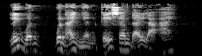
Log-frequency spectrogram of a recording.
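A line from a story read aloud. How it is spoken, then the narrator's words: Lowered voice. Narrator (Vietnamese): Lạc Dương Dương hạ giọng nói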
